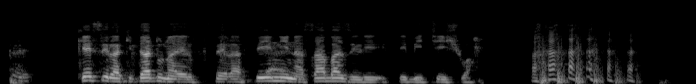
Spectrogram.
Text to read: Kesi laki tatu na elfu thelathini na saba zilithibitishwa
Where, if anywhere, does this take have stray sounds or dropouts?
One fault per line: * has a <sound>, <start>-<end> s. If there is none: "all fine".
* has a laugh, 5.3-6.4 s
